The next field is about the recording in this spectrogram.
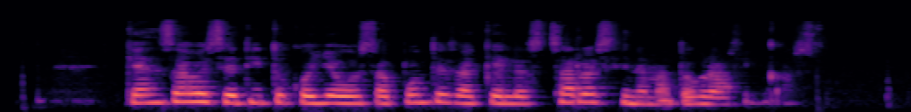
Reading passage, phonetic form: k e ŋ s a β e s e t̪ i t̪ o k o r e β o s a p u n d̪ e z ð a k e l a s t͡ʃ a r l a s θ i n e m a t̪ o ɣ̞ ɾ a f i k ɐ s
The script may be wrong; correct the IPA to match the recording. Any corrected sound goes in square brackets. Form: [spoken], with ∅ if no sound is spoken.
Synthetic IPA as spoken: k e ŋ s a β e s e t̪ i t̪ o k o [ʎ] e [w] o s a p u n [t̪] e z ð a k e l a s t͡ʃ a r l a s θ i n e m a t̪ o ɣ̞ ɾ a f i k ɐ s

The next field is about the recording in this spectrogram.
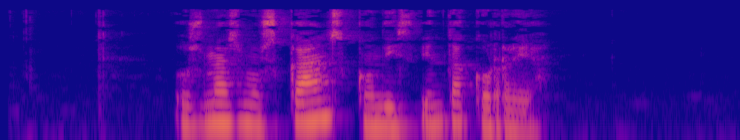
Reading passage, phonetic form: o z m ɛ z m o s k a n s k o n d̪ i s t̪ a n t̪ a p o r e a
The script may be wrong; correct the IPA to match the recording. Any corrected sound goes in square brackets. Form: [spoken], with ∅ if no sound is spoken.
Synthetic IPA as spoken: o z m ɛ z m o s k a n s k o n d̪ i s t̪ [i] n t̪ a [k] o r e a

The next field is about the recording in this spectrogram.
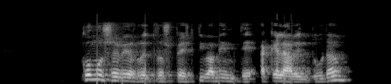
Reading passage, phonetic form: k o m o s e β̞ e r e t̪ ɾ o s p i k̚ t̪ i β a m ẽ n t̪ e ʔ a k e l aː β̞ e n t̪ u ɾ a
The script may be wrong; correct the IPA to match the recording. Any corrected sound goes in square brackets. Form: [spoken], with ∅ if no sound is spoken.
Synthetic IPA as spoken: k o m o s e β̞ e r e t̪ ɾ o s p [e] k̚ t̪ i β a m ẽ n t̪ e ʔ a k e l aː β̞ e n t̪ u ɾ a

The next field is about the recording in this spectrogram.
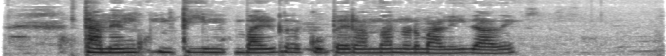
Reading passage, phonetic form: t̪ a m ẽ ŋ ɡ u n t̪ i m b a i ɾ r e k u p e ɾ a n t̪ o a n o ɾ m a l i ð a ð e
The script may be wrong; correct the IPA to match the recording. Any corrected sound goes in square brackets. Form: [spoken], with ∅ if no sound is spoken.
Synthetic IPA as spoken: t̪ a m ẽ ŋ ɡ u n t̪ i m b a i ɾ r e k u p e ɾ a n [d̪] o a n o ɾ m a l i ð a ð e

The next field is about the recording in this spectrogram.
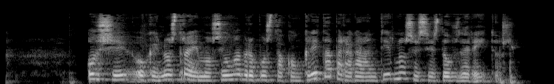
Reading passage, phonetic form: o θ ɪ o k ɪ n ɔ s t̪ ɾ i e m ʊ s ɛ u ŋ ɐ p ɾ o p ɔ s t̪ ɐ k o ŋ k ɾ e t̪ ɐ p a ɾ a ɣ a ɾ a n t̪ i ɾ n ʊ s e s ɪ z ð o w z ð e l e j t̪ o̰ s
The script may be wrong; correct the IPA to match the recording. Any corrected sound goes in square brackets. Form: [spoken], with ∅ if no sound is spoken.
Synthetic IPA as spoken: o [ʃ] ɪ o k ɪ n ɔ s t̪ ɾ [a] e m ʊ s ɛ u ŋ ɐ p ɾ o p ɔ s t̪ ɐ k o ŋ k ɾ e t̪ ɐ p a ɾ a ɣ a ɾ a n t̪ i ɾ n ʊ s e s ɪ z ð o w z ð e [ɾ] e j t̪ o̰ s

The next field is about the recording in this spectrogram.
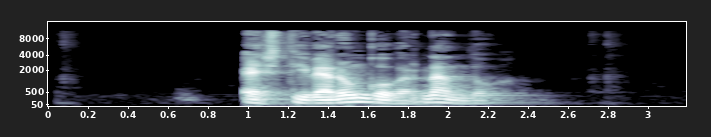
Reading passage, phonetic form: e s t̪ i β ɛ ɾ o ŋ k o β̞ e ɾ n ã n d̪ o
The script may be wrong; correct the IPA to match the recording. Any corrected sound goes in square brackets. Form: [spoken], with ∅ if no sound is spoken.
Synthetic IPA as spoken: e s t̪ i β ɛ ɾ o ŋ [ɡ] o β̞ e ɾ n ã n d̪ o

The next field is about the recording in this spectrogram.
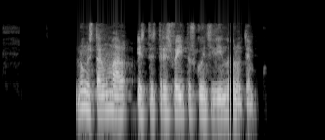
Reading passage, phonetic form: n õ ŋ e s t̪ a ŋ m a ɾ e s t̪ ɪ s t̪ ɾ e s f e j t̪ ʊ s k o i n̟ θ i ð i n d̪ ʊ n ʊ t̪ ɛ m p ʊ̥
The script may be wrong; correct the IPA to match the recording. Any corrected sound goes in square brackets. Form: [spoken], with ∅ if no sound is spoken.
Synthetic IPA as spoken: n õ ŋ e s t̪ a ŋ m a [l] e s t̪ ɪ s t̪ ɾ e s f e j t̪ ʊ s k o i n̟ θ i ð i n d̪ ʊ n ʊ t̪ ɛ m p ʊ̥

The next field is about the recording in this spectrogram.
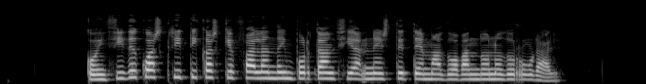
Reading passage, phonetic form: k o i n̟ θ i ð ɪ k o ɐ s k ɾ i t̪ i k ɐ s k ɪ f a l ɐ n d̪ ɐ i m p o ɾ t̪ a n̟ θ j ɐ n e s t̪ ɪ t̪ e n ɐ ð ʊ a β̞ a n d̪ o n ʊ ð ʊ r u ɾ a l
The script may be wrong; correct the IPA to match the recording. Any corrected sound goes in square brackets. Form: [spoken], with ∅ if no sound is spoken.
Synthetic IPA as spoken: k o i n̟ θ i ð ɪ k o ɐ s k ɾ i t̪ i k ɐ s k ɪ f a l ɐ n d̪ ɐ i m p o ɾ t̪ a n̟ θ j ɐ n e s t̪ ɪ t̪ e [m] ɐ ð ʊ a β̞ a n d̪ o n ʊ ð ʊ r u ɾ a l

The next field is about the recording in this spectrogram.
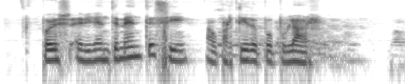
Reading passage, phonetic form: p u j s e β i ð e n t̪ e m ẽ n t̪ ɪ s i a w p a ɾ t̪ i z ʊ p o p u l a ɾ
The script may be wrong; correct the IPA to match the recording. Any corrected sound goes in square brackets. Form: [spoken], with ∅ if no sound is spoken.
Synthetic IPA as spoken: p [o] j s e β i ð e n t̪ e m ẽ n t̪ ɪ s i a w p a ɾ t̪ i [ð] ʊ p o p u l a ɾ

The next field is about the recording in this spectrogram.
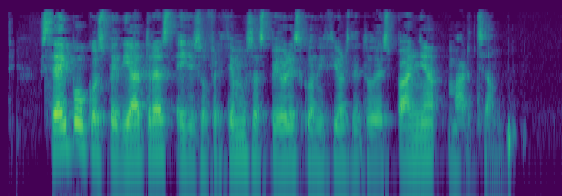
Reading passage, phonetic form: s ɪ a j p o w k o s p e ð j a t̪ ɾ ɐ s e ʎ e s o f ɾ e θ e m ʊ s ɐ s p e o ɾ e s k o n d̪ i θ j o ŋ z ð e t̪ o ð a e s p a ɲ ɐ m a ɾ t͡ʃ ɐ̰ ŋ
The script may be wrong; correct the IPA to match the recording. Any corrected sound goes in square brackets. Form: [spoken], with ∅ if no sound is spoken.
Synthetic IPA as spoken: s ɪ a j p o w k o s p e ð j a t̪ ɾ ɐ s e ʎ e s o f ɾ e θ e m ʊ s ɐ s p e o ɾ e s k o n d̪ i θ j o ŋ z ð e t̪ o ð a e s p a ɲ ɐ m a ɾ t͡ʃ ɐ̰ ŋ

